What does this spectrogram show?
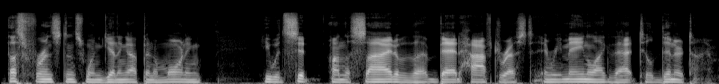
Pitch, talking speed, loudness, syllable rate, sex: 110 Hz, 225 wpm, -20 LUFS, 5.4 syllables/s, male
